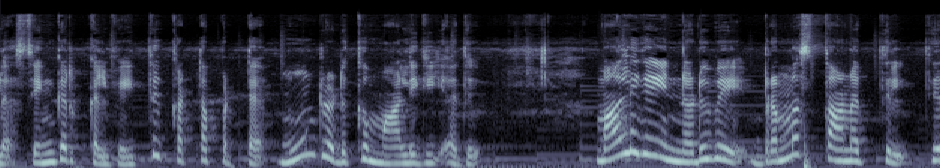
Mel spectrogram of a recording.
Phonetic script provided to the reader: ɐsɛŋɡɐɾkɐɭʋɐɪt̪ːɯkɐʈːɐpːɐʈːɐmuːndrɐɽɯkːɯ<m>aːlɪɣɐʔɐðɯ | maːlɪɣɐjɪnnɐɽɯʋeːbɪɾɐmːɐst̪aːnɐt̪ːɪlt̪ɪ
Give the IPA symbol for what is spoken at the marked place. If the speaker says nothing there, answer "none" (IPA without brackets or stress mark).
m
